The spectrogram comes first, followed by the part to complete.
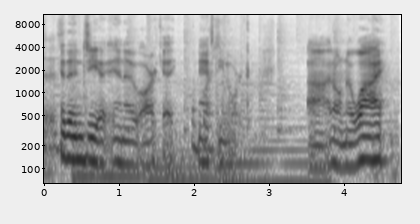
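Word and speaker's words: Gnasty Gnorc: an episode and then this fella's name is nasty nork ah but it's spelled g-n-a-s-t-y of course it is and then g-a-n-o-r-k nasty nork uh i don't know why but he's a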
